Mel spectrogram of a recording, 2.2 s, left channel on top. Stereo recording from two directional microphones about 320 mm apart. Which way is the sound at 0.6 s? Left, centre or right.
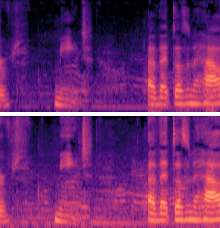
Centre.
